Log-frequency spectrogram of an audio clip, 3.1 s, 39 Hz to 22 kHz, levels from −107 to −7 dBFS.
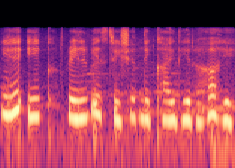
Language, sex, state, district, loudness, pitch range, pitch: Hindi, female, Madhya Pradesh, Bhopal, -15 LUFS, 235-270 Hz, 255 Hz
